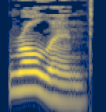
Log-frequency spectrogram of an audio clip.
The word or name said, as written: rowland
